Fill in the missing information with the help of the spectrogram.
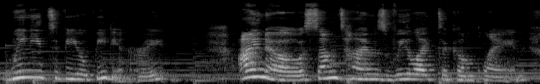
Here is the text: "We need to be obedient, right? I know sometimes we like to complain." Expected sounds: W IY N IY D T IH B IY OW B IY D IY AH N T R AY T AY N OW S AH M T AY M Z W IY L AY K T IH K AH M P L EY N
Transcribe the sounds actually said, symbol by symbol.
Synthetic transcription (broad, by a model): W IY N IY D T IH B IY OW B IY D IY AH N T R AY T AY N OW S AH M T AY M Z W IY L AY K T IH K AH M P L EY N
